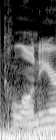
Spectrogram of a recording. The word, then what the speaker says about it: Colonia: tritium for 2k but isn't it in like colonia or something it's like 30 000 light years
